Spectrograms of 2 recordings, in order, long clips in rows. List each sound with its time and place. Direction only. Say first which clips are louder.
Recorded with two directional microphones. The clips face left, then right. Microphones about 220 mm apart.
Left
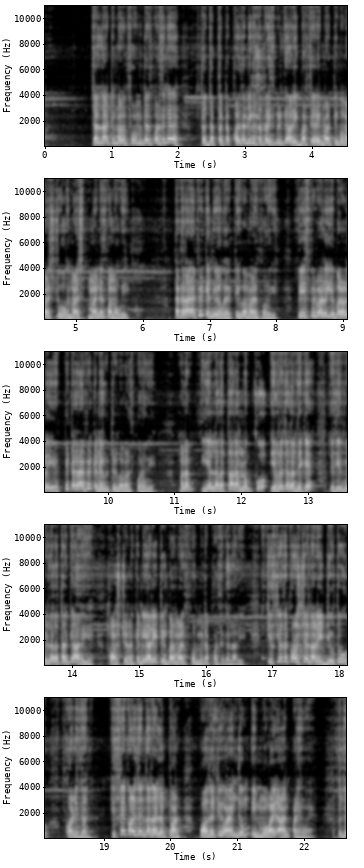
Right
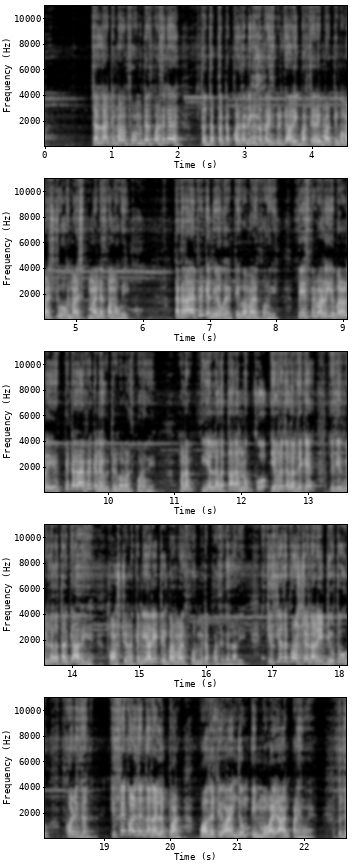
0.7 s speech: left 5 dB; 35° left (ahead or behind)
16.9 s speech: left 6 dB; 45° left (ahead or behind)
